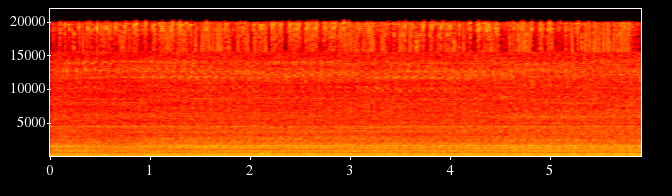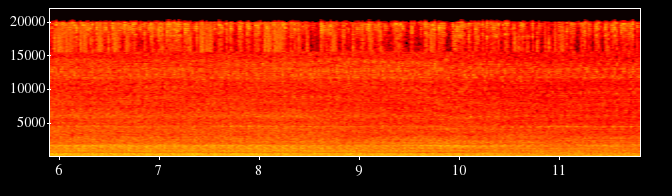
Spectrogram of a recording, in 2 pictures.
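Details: Honda Civic at idle after replacing the worn belt tensioner bearing and idler bearing; smooth, even idle with no chirp, squeal or bearing growl from the belt area. Noise gone, normal idle.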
